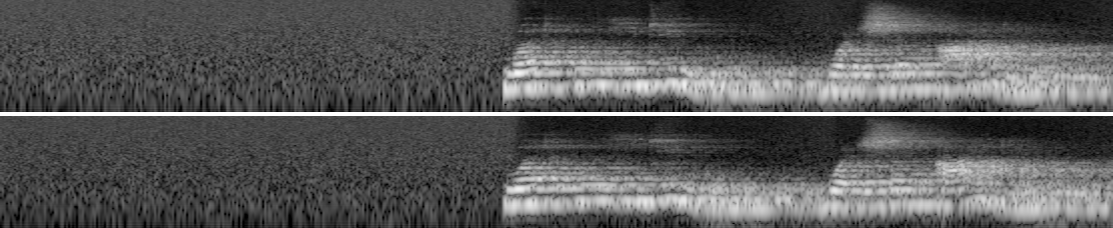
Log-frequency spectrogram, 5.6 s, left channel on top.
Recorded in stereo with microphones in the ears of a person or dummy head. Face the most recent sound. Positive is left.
turn(degrees=-65)  # may be behind; listen again after turning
